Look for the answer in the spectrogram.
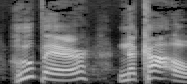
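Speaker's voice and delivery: huper nikao said slowly, hoo-PAIR nuh-KAH-oh; Greek pronunciation demo. Shown as a demonstration. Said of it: "you can say it with me".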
